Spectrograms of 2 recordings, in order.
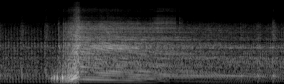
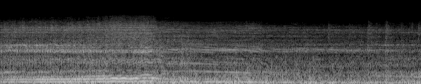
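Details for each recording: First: CR125 two-stroke with the carburettor air screw turned out to about three and a half turns: a sharp throttle blip, then revs fall slowly and hang high before settling, with a thin, zingy throttle response; idle mixture too lean. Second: CR125 two-stroke: clean, steady buzz through the midrange revs, easing off smoothly without burbling or stutter; much better, cleaner running with correct jetting, though it is not meant to run perfectly at midrange.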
